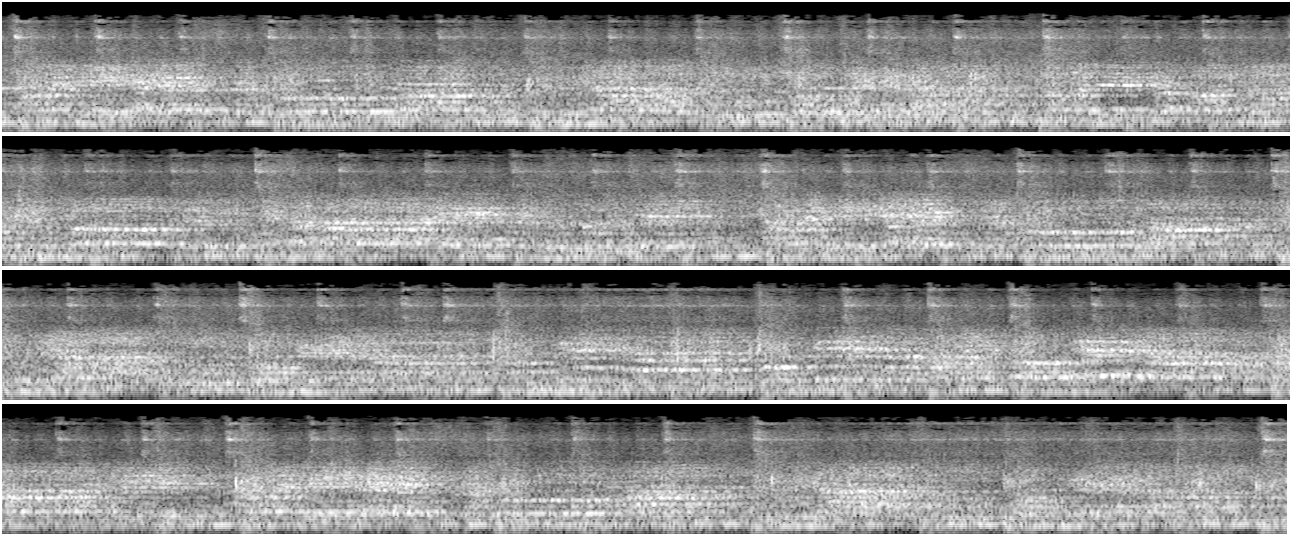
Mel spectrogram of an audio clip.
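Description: Church choir of many voices singing a hymn over a steady beat.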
